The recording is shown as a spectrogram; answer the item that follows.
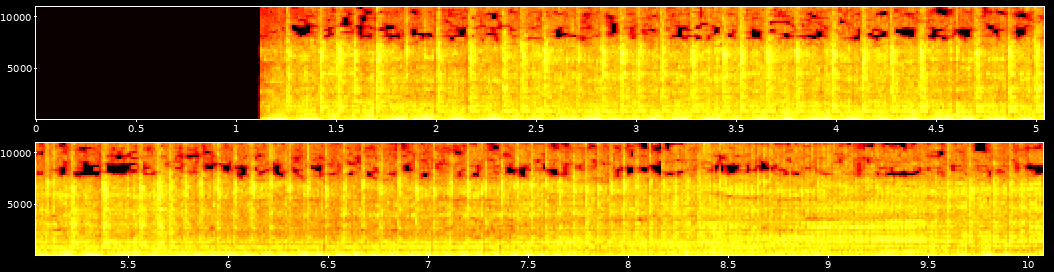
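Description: Small engine of an auto rickshaw running steadily with a rapid putter. It cuts in suddenly about a second in.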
